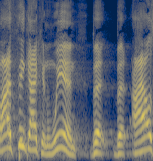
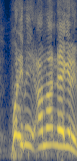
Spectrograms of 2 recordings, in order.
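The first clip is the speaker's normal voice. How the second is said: high, very loud crybaby whine, defensive; 9 semitones higher, 9 dB louder than usual. Retelling how Todd answers when called negative: imitating Todd, defensive. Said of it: "goes into this defensive mode like a crying little girl".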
